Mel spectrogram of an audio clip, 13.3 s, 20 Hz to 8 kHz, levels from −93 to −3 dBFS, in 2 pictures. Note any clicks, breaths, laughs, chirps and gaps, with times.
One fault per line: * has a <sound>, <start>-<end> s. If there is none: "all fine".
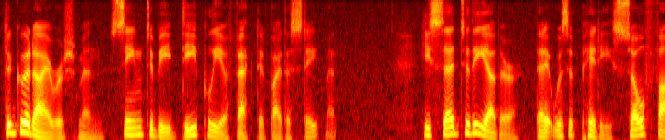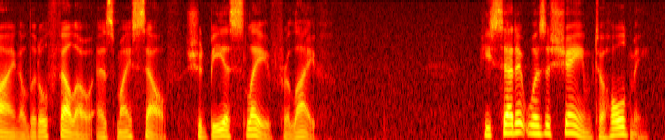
all fine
